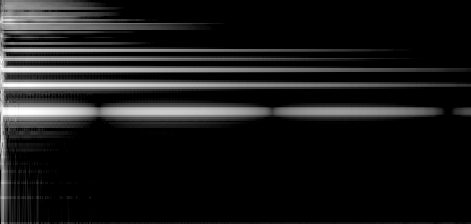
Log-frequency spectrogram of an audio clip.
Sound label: g sharp, guitar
